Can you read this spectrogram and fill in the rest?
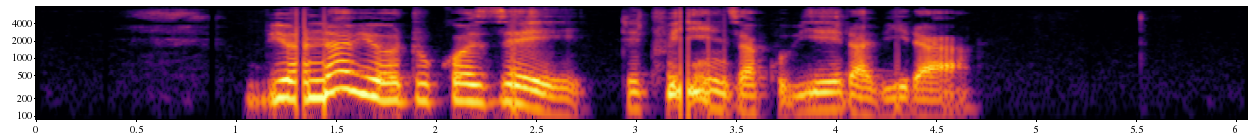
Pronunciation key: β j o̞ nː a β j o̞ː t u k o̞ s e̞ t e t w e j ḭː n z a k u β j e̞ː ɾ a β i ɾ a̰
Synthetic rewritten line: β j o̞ nː a β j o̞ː t u k o̞ z e̞ t e t w i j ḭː n z a k u β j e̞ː ɾ a β i ɾ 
